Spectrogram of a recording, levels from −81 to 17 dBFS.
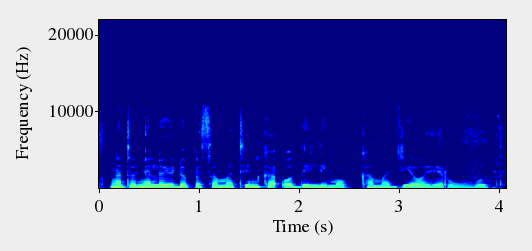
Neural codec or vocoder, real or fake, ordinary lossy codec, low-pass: vocoder, 44.1 kHz, 128 mel bands every 512 samples, BigVGAN v2; fake; none; 10.8 kHz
